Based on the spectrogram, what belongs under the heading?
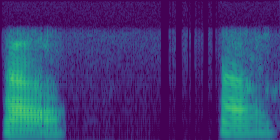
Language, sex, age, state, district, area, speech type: Odia, female, 45-60, Odisha, Angul, rural, conversation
